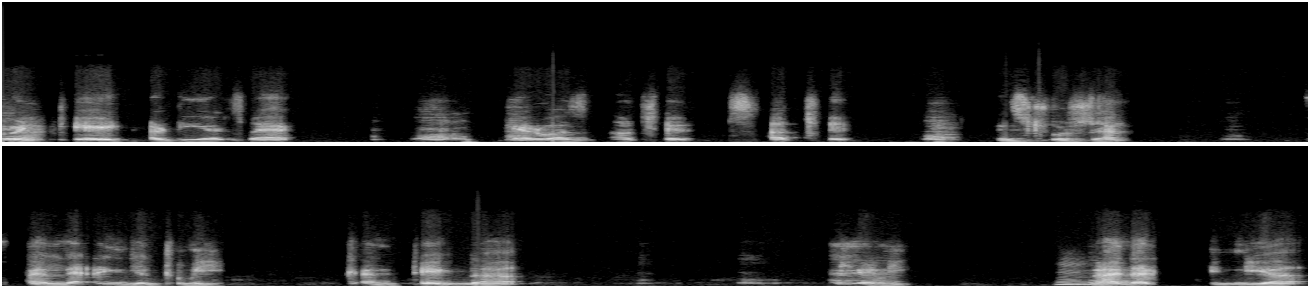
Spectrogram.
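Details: Oesophageal speech using the injection method by an adult male laryngectomee after total laryngectomy for cancer.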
